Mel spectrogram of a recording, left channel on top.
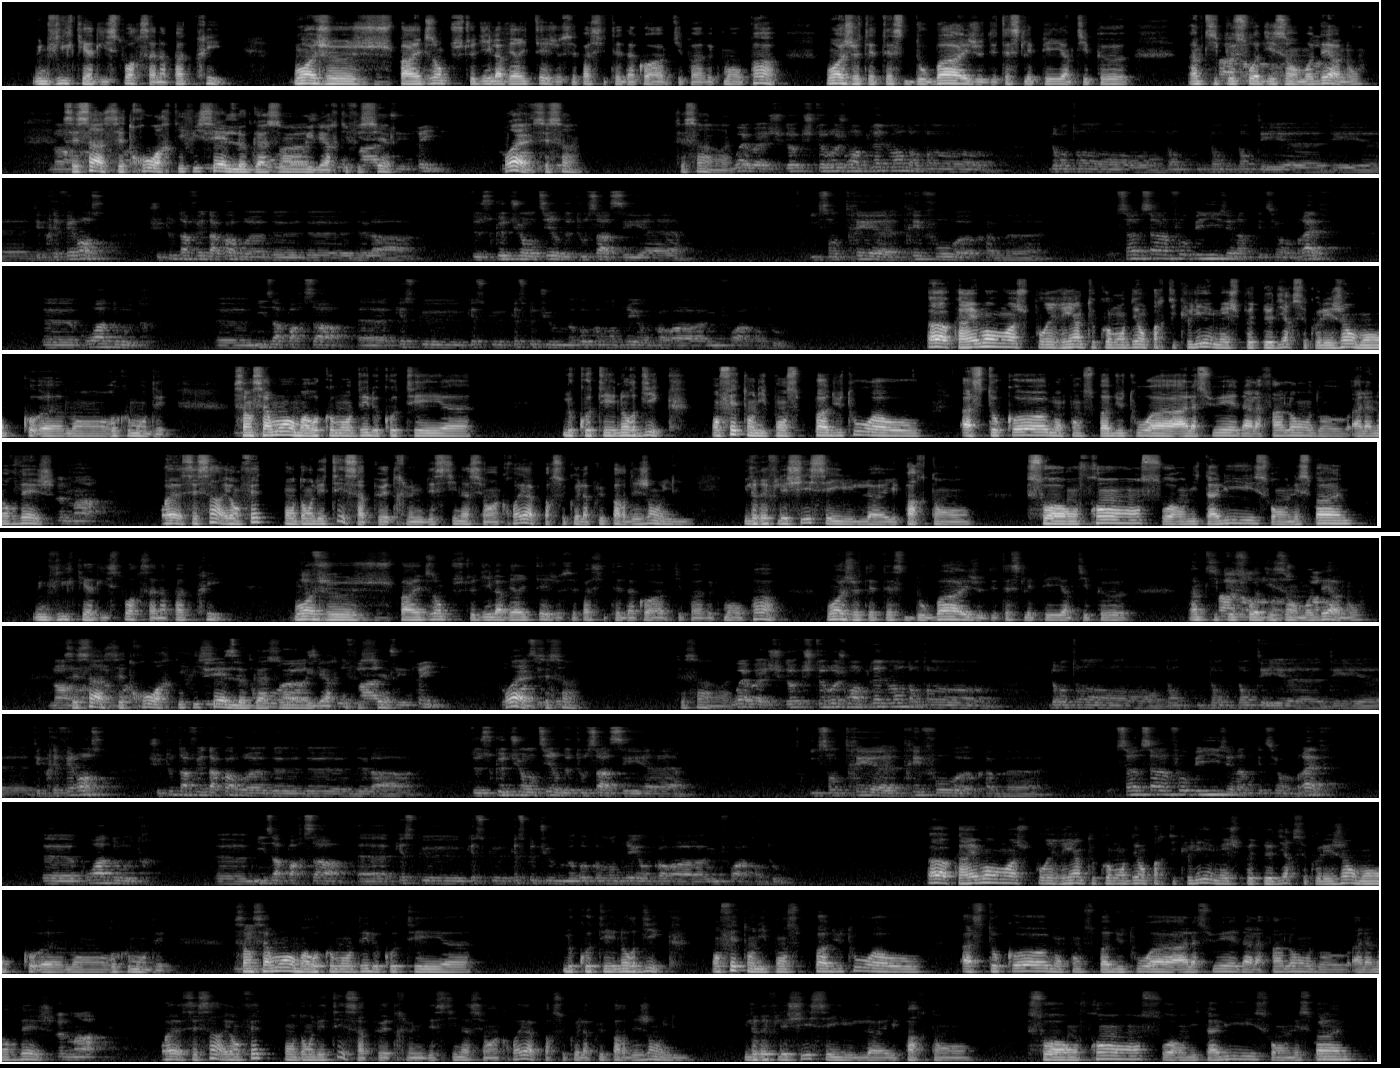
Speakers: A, on the left (about 60°); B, on the right (about 20°).
A: Une ville qui a de l'histoire, ça n'a pas de prix.
B: bien
A: Moi,
B: sûr.
A: je, je- par exemple, je te dis la vérité, je sais pas si tu es d'accord un petit peu avec moi ou pas. Moi, je déteste Dubaï, je déteste les pays un petit peu, un petit
B: Ah
A: peu soi-disant
B: non, non, non, j'aime
A: modernes.
B: pas non plus.
A: ou-
B: Non,
A: C'est
B: non,
A: ça,
B: j'aime
A: c'est
B: pas.
A: trop artificiel,
B: C'est c'est
A: le
B: trop,
A: gazon,
B: heu,
A: il
B: c'est
A: est
B: trop
A: artificiel.
B: fade, c'est fake. Pour
A: Ouais,
B: moi, c'est
A: c'est
B: trop
A: ça, c'est ça, ouais.
B: Ouais, ouais, je te, je te rejoins pleinement dans ton, dans ton, dans, dans, dans tes, euh, tes, euh, tes préférences. Je suis tout à fait d'accord euh, de, de, de la, de ce que tu en tires de tout ça. C'est, euh, ils sont très, euh, très faux euh, comme. euh, c'est un, c'est un faux pays, j'ai l'impression. Bref, euh, quoi d'autre? Euh, mis à part ça, euh, qu'est-ce que, qu'est-ce que, qu'est-ce que tu me recommanderais encore euh, une fois à ton tour?
A: Oh, carrément, moi, je pourrais rien te commander en particulier, mais je peux te dire ce que les gens m'ont co- euh, m'ont recommandé.
B: Oui,
A: Sincèrement, on m'a recommandé le côté euh, le côté nordique. En fait, on n'y pense pas du tout à, au- à Stockholm, on pense pas du tout à, à la Suède, à la Finlande, au- à la Norvège.
B: le Danemark.
A: Ouais, c'est ça. Et en fait, pendant l'été, ça peut être une destination incroyable parce que la plupart des gens, ils, ils réfléchissent et ils, euh, ils partent en, soit en France, soit en Italie, soit en Espagne.
B: Oui,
